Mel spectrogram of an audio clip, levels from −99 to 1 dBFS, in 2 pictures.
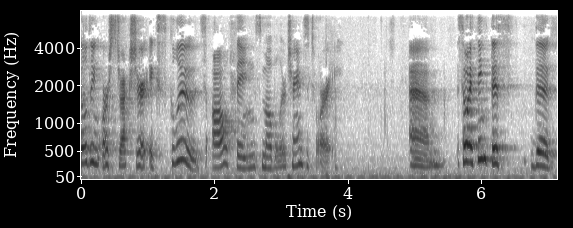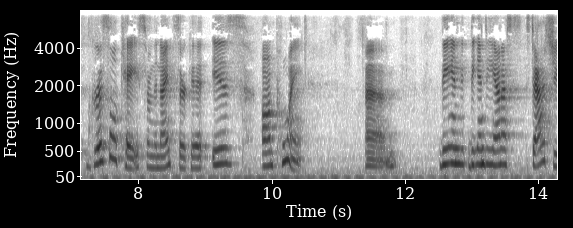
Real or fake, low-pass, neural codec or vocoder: real; 7.2 kHz; none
